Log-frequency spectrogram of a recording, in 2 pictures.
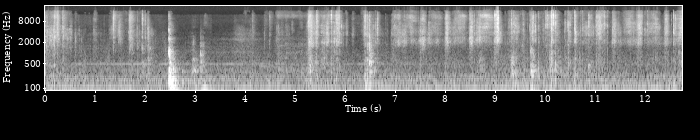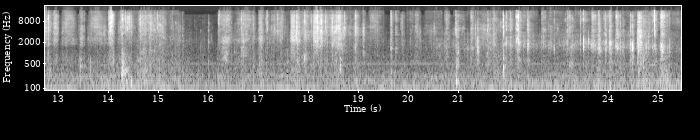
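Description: Scissors cutting fabric along a pattern for a tunic shirt, heard as intermittent close snips, crinkles and rustles of cloth and paper in a quiet room.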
